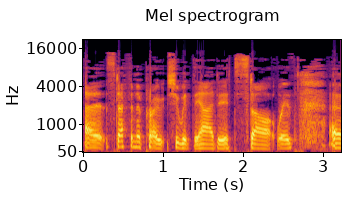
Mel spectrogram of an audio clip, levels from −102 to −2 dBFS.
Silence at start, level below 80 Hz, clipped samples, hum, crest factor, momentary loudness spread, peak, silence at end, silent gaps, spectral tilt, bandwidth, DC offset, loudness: 0 s; -46 dBFS; 0.2%; none; 12 dB; 4 LU; 0 dBFS; 0 s; none; -4 dB/octave; 14.5 kHz; under 0.1%; -13 LUFS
